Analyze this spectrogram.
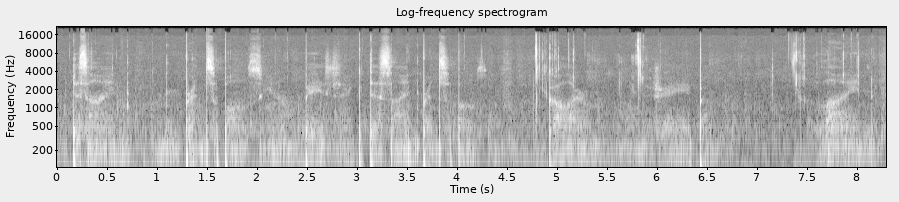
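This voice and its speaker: Over noticeable background noise, the whispering comes at a very slow pace. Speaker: ASMR creator. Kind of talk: ASMR photobook review. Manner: whispered; slow, hesitant.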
